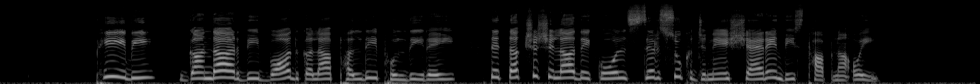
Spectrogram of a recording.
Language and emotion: Dogri, neutral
